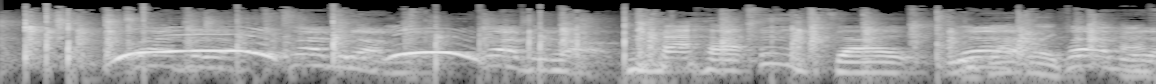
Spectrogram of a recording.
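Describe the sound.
A group of guests at a gathering clap steadily for several seconds, the claps dense and irregular, while voices whoop and cheer loudly over the applause.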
